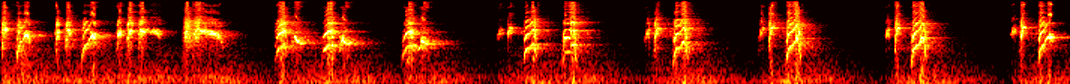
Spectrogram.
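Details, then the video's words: Long-tailed shrike sound meant to rouse other shrikes: grating, screechy double and triple notes in spaced bursts, roughly one burst per second, sharp and high throughout. "DENGAR SUARA INI CENDET JADI ON"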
